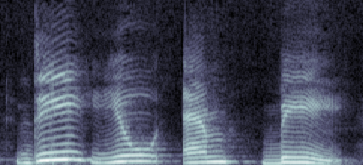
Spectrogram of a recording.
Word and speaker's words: dumb: D-U-M-B. How can we read this? Dumb. Repeat it, children. D-U-M-B. Dumb. Here, letter B is silent.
